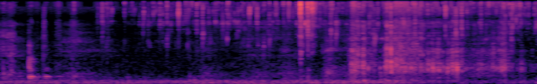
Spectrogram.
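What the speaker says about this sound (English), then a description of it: "as you can see it's just pouring water out of it" Water pours out of a van drain hole just cleared with a screwdriver, a faint, uneven trickle and splatter with small dripping bursts that grow a little busier toward the end.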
